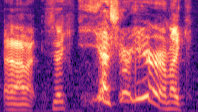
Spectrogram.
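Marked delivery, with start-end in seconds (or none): 1.0-1.6 very high squeal of delight; thrilled high-pitched cheer; excited greeting. Retold or imitated. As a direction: jump on someone you've waited for. Friend excitedly greets her.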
